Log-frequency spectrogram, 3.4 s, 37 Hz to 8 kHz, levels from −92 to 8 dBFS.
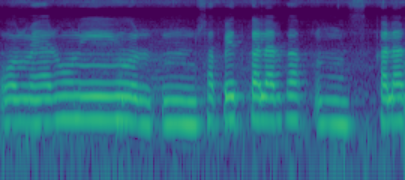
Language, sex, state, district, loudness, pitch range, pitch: Hindi, female, Jharkhand, Sahebganj, -30 LUFS, 200-225 Hz, 215 Hz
